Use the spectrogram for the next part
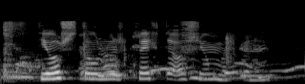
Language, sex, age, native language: Icelandic, female, 18-19, Icelandic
